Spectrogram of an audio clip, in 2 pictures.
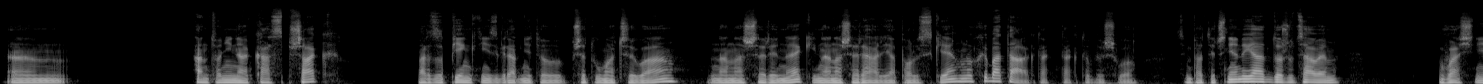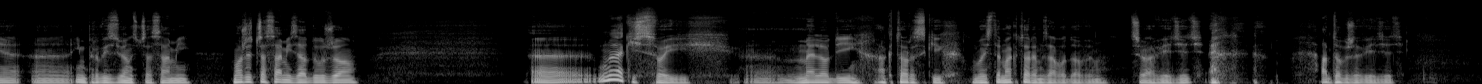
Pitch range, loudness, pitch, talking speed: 85-105 Hz, -27 LUFS, 90 Hz, 105 wpm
